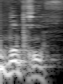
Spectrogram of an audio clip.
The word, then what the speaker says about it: Beaupréau: blog Touraine Sereine, que le nom de cette commune s'écrit Beaupréau avec un E accent aigu, mais que ça se dit Beaupro, apparemment.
